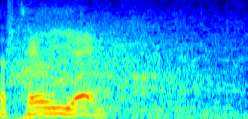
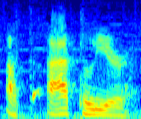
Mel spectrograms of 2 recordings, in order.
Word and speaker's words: Atelier: yeah tell ya series it is pronounced Atelier I used to pronounce it at a clear like Adler tell yer know it's Atelier aha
